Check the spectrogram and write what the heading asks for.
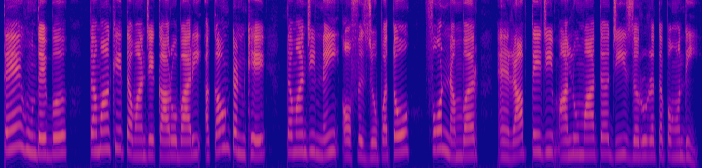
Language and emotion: Sindhi, neutral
